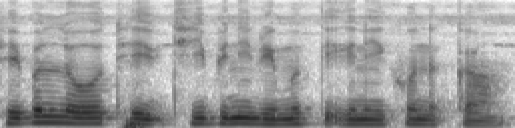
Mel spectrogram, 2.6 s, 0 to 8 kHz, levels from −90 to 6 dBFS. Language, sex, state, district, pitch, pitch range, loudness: Garo, male, Meghalaya, South Garo Hills, 115 Hz, 110-125 Hz, -16 LUFS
